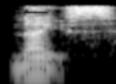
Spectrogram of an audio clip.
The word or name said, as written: nice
